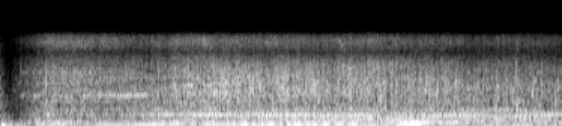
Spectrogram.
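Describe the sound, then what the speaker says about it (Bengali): A car engine revs and pulls away in a dramatized audiobook scene, a steady, loud motor drone with a shifting low hum that holds throughout without speech. "ডাক্তার গাড়িতে গিয়ে উঠলেন। গাড়ি চলে গেল।"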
